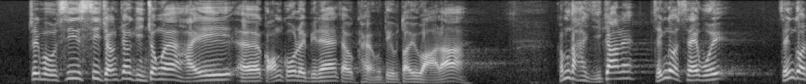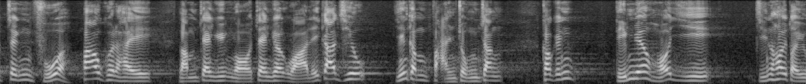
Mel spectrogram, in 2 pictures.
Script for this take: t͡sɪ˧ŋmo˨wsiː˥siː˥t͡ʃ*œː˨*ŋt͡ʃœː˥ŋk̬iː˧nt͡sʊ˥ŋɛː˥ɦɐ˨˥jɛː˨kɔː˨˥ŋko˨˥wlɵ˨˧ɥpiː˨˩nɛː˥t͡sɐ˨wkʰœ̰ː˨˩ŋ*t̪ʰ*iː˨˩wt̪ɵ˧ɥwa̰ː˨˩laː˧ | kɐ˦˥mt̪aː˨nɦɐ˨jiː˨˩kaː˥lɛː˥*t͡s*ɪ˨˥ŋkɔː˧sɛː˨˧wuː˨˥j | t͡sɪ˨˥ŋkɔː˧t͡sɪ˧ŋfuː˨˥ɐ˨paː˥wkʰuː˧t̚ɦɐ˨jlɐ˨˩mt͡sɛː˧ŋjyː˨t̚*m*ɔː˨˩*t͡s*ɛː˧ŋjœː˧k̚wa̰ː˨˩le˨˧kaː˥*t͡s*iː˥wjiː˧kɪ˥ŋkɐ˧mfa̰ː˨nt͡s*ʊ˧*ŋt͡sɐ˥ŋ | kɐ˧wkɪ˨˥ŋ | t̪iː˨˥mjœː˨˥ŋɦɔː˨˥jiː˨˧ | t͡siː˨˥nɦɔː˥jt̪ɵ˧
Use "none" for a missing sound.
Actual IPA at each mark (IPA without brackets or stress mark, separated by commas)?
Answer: œː˨˥, t̪, t͡s, ŋ, t͡s, t͡sʰ, ʊ˧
